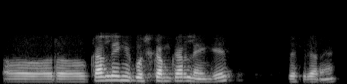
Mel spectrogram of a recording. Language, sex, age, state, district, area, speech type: Urdu, male, 18-30, Delhi, East Delhi, urban, conversation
